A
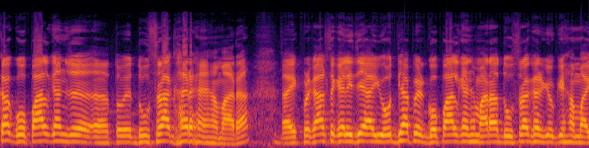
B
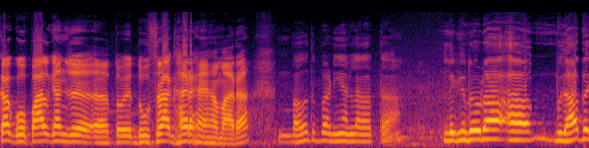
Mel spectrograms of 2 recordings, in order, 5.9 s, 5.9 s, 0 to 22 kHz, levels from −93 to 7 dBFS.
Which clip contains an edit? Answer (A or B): B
